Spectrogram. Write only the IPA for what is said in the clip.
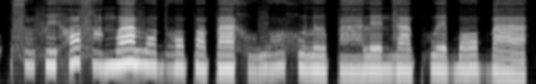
sˤ o̤ f e h ɒ sˤ a̤ ŋʷ a v ɔ dʱ ɔ p ɒ p a x o̤ v ɔ̤ x ʊ l ə p a̤ l ɛ n z a kʷʰ ɛ ɓ ɔ ɓ a

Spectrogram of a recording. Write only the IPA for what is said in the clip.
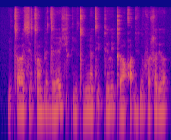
ḭ tʼ œː sʲ ɔ tʼ ə̃ b e d eː ç ə̰ k i tʼ ṳ ɲ ã tʲ ɛ̰ kʲ ə lʲ e kʼ œː qʼ ə ɠ e̤ ɡ ə̃ f œ ɬ ə ɾʲ ə

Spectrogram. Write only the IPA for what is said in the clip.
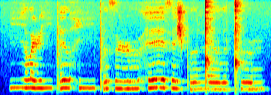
iː lˠ ɛ ɭ iː pʼ ɛ ə̯ h iː pʼ ə θ ə˞ ɭ ə˞ h ɛː θ ɛ ʒ pʼ əː ŋ͡ǃ ɛ ə̯ l ə ǃʰ ə˞ m

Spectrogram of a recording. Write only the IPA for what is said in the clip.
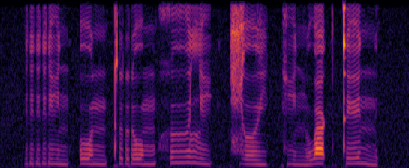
r i˩˦ n ʔ o˨˩ n t r o˩˦ m h ɯː˦˥ l i˨˩ ʔ t͡ɕ ɤː˨˩ j k i˨˩ n w a˦˥ k̚ t e˥˩ n

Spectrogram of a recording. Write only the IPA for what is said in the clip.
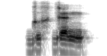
ɡ ɯ x ɡ ɛ ŋ

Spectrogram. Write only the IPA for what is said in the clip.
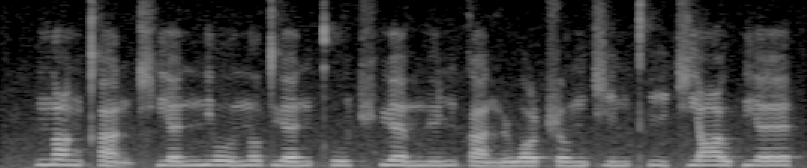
n̪ ɑ˥˨ ŋ kʰ a̰˨˩ n t͡ɕʰ j ɛ˨˦ n n̪ j o˥˨ ʊ̯ n̪ ɤ˦ t̪ ɥ ɛ˨˦ n kʰ u˨˦ t͡ɕʰ ɥ ɛ˥˨ m y˨˦ n k a̰˨˩ n ɻ w ɔ˨˦ ʈ͡ʂ ɤ˨˦ ŋ t͡ɕ i˨˦ n t̪ʰ i˥˨ t͡ɕ j ɑ˦ ʊ̯ p j ɛ˦

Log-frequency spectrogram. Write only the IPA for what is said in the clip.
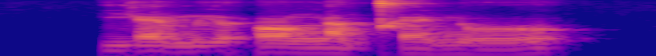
j ɛː˧˩ m i˧˩ ə̯ ʔ ɔː˩ ŋ a˩ w kʰ ɛː˩ n oː˩˧

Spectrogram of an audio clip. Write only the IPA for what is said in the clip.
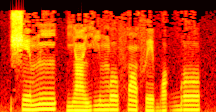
ʃ e˧ m ĩ˦ | j ã˨ j i˧ m o˦ f ɔ̃˦˨ f e˨ b ɔ˨˦ ɡ͡b o˦

